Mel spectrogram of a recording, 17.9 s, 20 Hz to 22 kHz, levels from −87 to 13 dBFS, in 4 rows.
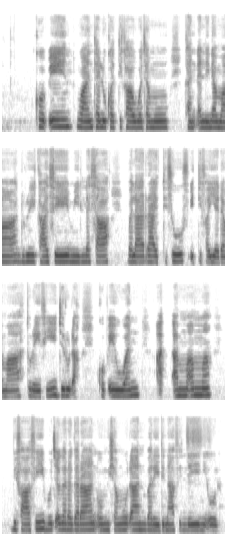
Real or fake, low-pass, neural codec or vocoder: real; 14.4 kHz; none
